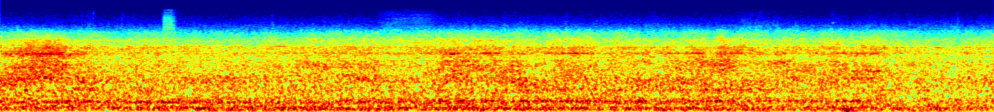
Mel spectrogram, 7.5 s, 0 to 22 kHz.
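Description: A jet airliner departing London Heathrow runway 27R, a loud, sustained broadband engine roar heard close up, steady and unbroken.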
